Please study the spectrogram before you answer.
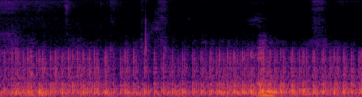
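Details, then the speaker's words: Needle EMG of the iliopsoas with a shallow needle while the patient lifts the knee slightly off the bed: steady crackling patter of voluntary motor unit potentials during light contraction. "so for this one I just ask Pati to lift KNE up the bed just a little bit and you're Z right there I'm not even I'm not very deep at all I'm just barely"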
